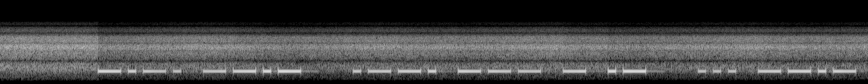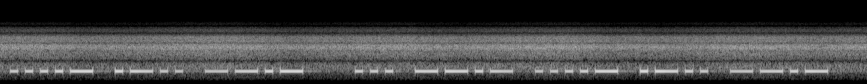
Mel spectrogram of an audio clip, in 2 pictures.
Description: Morse code, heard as a keyed tone, machine-sent, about 16 wpm, 620 Hz, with radio static. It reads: CQ POTA SQ4LQ SQ4LQ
